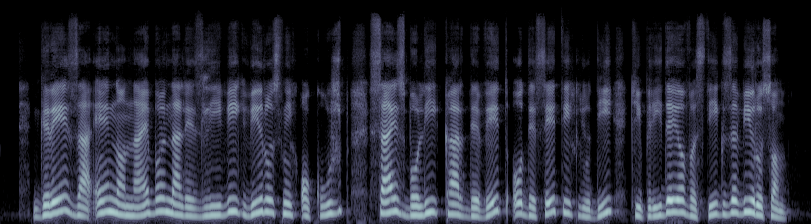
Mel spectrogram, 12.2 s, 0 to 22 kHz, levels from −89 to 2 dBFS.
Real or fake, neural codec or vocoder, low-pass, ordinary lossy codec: fake; codec, 44.1 kHz, 7.8 kbps, DAC; 19.8 kHz; MP3, 96 kbps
